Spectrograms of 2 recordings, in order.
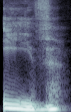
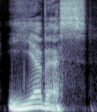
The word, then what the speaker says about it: Yves: to forget this guy ever. His name is Eve. That's right. But it's spelled Yves. Hello. I would have pronounced it Yves.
